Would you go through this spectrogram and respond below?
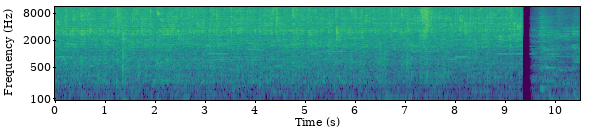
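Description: Coolant pouring out of the drained radiator of a Subaru STI, a continuous close gushing and splashing stream that runs steadily for several seconds before cutting off abruptly near the end.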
